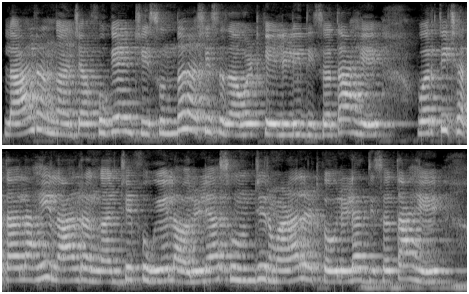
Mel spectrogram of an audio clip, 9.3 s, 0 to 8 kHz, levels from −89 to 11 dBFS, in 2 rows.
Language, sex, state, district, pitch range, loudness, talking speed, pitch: Marathi, female, Maharashtra, Aurangabad, 225-275 Hz, -13 LUFS, 130 wpm, 250 Hz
